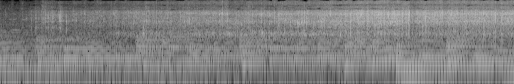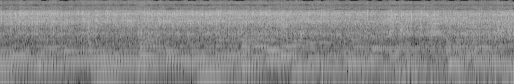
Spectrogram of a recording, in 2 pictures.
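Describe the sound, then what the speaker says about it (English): Pork chops browning in a cast iron Dutch oven give off a loud, continuous sizzle and crackle of frying fat that stays steady and close throughout, with no voices. "put the pork chops in there, brown them up, and then flip them over and brown them on that side"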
